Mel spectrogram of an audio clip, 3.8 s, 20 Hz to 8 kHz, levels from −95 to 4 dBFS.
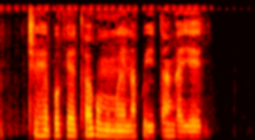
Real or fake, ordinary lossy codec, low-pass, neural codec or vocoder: real; MP3, 48 kbps; 7.2 kHz; none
